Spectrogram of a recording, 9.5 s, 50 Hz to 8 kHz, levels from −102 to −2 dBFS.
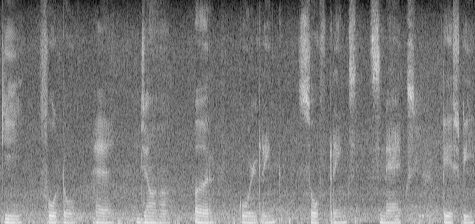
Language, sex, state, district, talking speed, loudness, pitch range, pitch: Hindi, male, Haryana, Rohtak, 75 wpm, -18 LUFS, 110-120 Hz, 115 Hz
